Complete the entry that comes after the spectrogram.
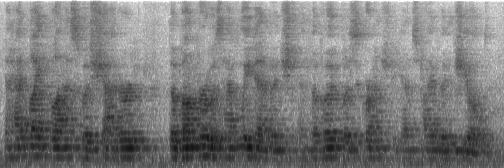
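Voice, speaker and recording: A man's voice: mid-range voice, little pitch movement, normal speed, darkish tone, a little hiss or hum. A teenage boy reading his essay aloud steadily. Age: teens. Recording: echoey room from far off.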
